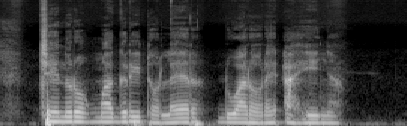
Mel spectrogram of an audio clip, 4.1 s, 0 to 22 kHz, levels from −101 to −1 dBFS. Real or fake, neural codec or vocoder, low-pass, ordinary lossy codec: real; none; none; none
